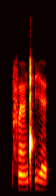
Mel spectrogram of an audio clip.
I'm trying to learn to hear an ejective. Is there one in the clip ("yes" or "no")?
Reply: yes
